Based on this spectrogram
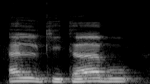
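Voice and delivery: "al kitabu" slow, L sounded before the k; lam pronounced. Shown as a demonstration. Teacher demonstrating the article before kaf, slowly pronounced lam. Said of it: "en este caso pronunciamos la lam de al".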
